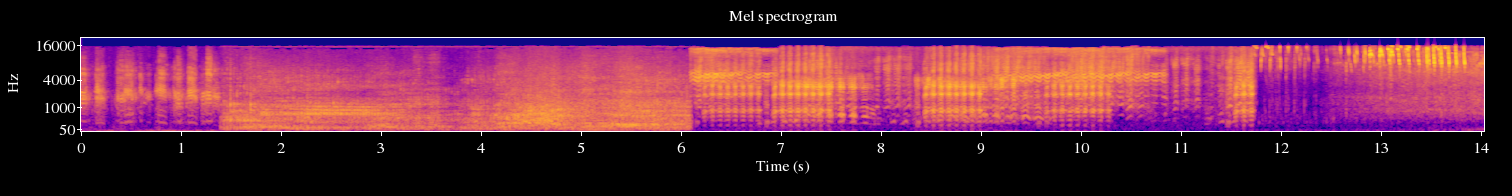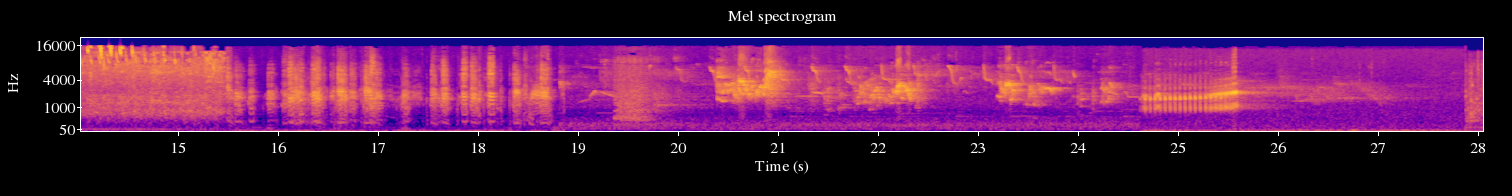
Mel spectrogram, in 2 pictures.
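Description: A run of different animal calls, changing every few seconds, with separate short bird-like calls and chirps in the second half.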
